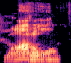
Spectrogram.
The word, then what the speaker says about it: Waddle: and that is Waddle. Yeah. Wadd pronounced waddle. Do you know uh a penguin group that's on land is called a waddle?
